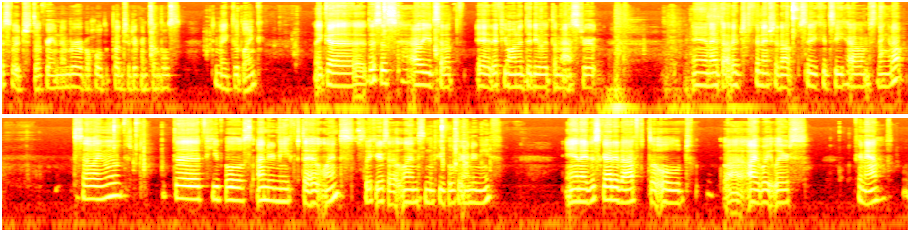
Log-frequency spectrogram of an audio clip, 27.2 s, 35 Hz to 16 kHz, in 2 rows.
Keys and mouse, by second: 5.0 ctrl+s, 5.1 click, 6.0 space, 6.3 click, 6.5 space, 12.2 space, 12.4 click, 12.7 space, 14.3 click, 15.6 click, 15.9 ctrl+z, 18.3 click, 20.5 click, 20.7 ctrl+z, 23.6 click.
